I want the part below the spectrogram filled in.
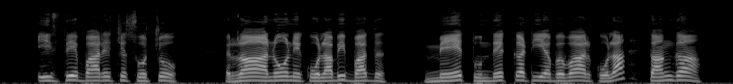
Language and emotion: Dogri, angry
